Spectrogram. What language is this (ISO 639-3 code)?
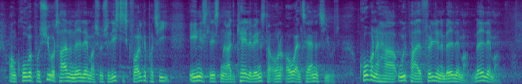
dan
